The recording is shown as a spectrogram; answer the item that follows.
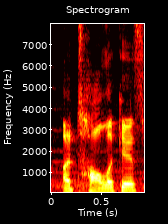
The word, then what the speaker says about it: Autolycus: Thank you, Autolycus.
